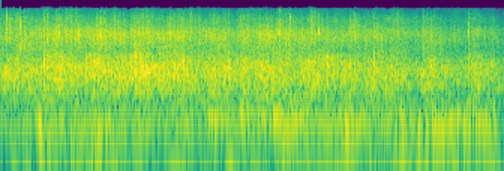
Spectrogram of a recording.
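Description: A crowd claps steadily and fairly loudly, a dense wash of many hands applauding without pause for a few seconds, with no one speaking over it.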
